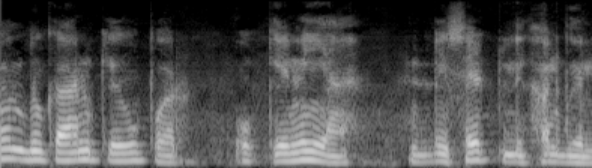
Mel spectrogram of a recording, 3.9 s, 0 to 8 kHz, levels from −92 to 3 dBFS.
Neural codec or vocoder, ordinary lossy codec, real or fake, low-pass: codec, 16 kHz, 2 kbps, FreqCodec, larger model; none; fake; none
